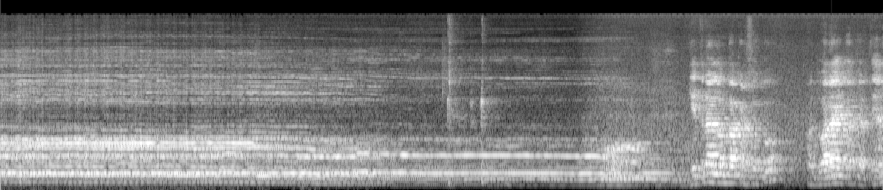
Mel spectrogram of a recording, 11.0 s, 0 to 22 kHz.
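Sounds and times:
man chanting long tone: 1.8s - 9.8s.

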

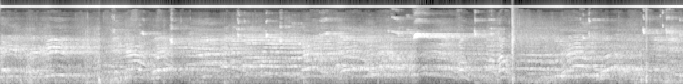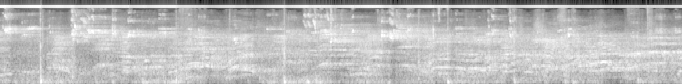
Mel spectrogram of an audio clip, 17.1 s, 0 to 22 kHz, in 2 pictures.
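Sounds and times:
voices calling out: 0.0s - 17.0s
basketball bouncing on hardwood: 12.0s - 12.6s.

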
